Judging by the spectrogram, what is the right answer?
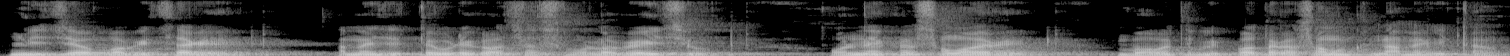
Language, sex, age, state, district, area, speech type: Odia, male, 60+, Odisha, Nayagarh, rural, spontaneous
